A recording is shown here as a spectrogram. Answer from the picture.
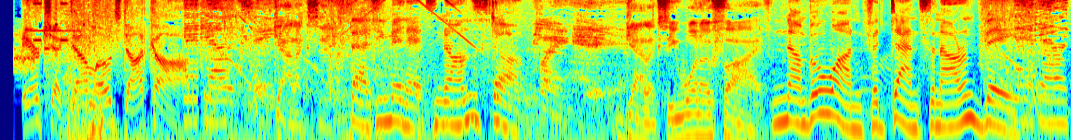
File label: Imaging; Galaxy 105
